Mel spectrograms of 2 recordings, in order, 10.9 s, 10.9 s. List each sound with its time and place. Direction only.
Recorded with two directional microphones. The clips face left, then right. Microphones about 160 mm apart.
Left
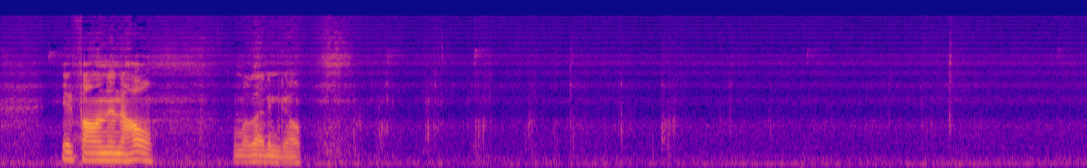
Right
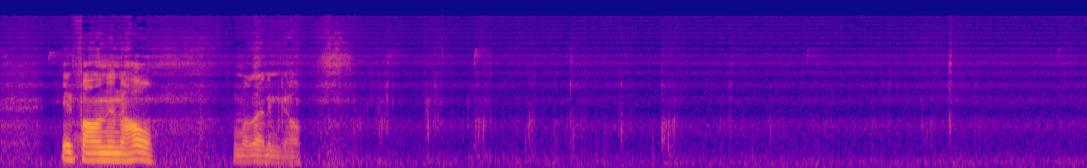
0.1 s speech: 30° right (ahead or behind)
2.3 s speech: 5° left (ahead or behind)
2.6 s speech: 25° left (ahead or behind)
3.2 s a sound: 60° left (ahead or behind)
